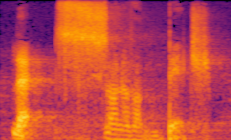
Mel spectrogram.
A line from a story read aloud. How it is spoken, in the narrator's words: he growled just audibly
